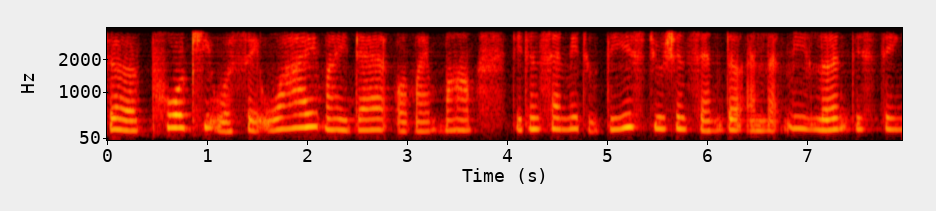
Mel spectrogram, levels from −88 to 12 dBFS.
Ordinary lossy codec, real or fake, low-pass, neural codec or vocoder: none; fake; 3.6 kHz; codec, 16 kHz, 0.4 kbps, LongCat-Audio-Codec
